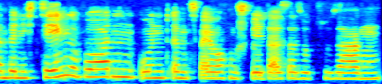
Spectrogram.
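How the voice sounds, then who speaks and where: A woman talks in a normal speaking voice. Her pitch is fairly high, with fairly even intonation. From rural Germany (village). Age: 30s. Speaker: guest sharing eating disorder experience. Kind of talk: personal testimony.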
